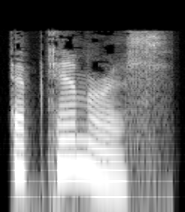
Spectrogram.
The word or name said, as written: heptamerous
